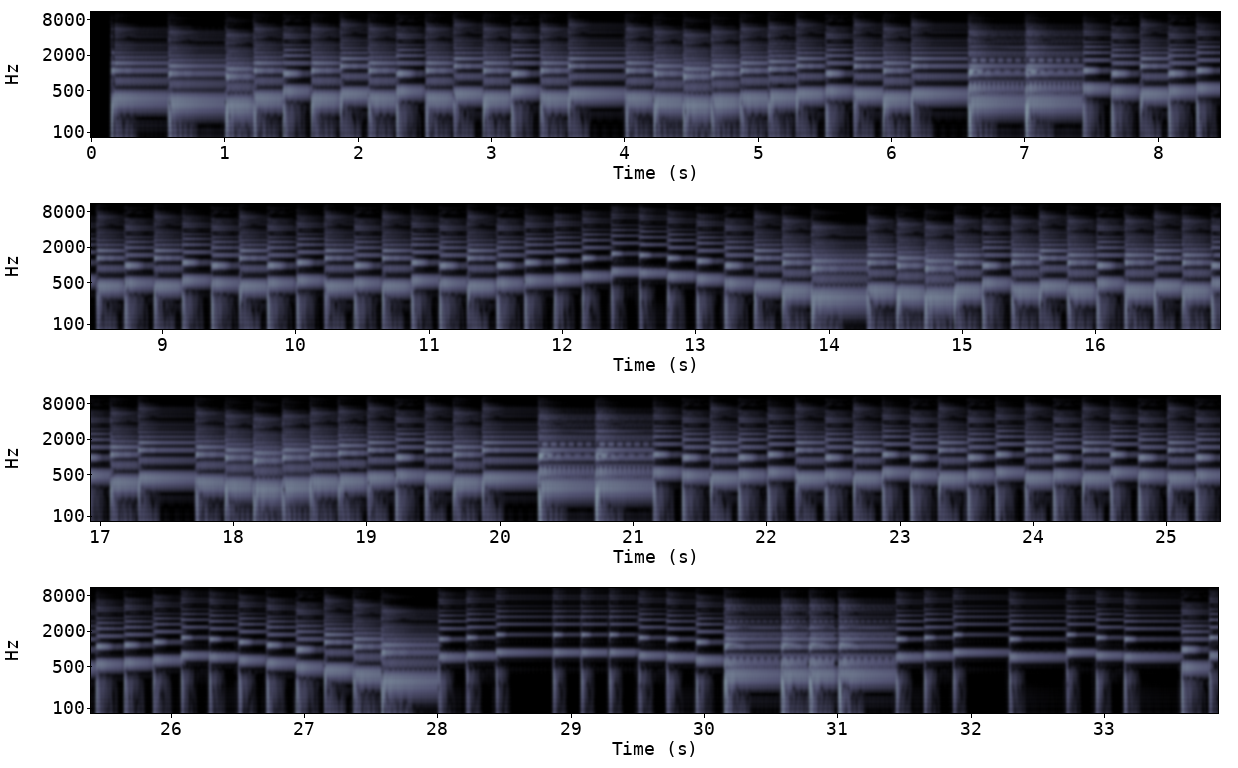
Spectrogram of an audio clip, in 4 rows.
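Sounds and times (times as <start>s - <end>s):
mandolin playing a folk tune: 0.2s - 33.8s.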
